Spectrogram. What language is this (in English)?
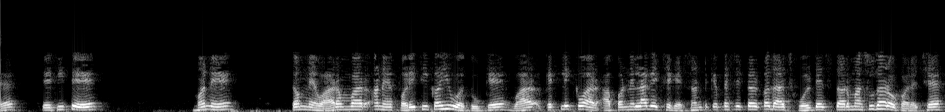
Gujarati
